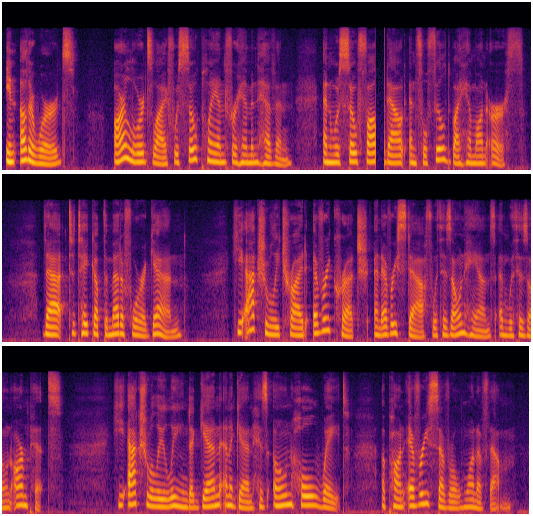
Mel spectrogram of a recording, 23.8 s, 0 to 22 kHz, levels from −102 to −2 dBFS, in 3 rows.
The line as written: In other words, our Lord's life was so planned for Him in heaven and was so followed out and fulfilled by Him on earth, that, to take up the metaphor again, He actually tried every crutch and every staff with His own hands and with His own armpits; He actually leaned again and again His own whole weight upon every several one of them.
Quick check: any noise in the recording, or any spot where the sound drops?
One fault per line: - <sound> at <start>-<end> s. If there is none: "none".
- dropout at 5.6-5.7 s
